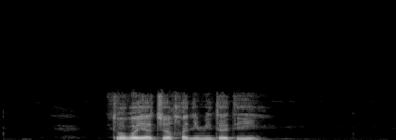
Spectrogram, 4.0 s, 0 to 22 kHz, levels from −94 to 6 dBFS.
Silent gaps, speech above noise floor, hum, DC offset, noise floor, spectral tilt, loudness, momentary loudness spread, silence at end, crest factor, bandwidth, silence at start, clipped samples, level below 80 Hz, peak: none; 58 dB; none; under 0.1%; -85 dBFS; -5 dB/octave; -28 LUFS; 14 LU; 1.4 s; 20 dB; 7.8 kHz; 1.15 s; under 0.1%; -76 dBFS; -10 dBFS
